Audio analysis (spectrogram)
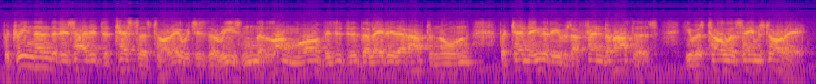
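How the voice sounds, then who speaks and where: Formal guy narrating old radio crime show, mid voice, bit muffled and noisy. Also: mid-range voice. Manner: formal, measured storytelling.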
